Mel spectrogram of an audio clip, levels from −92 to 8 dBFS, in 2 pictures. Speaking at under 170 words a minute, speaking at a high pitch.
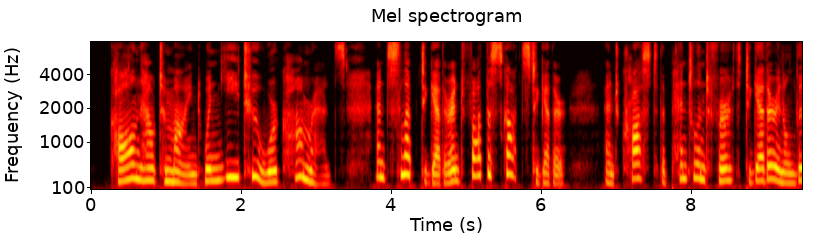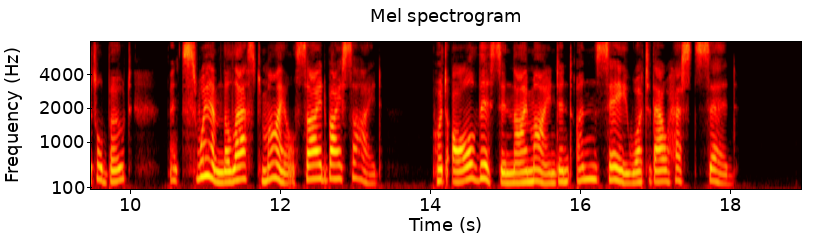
Yes: average, 150 wpm; high, 235 Hz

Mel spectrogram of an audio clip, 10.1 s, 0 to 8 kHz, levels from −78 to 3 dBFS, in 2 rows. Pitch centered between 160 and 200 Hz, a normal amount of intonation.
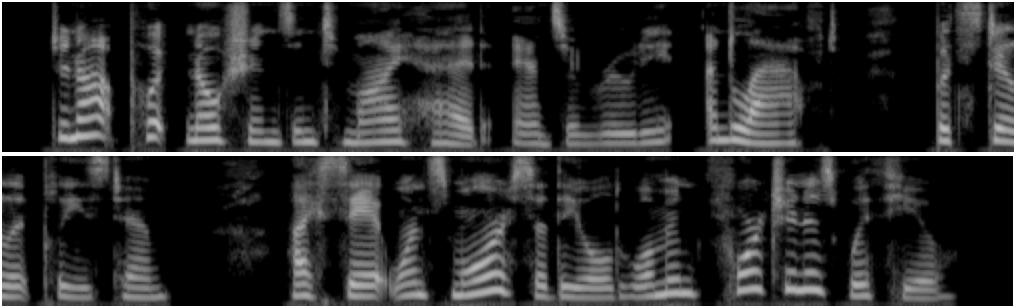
No: high, 215 Hz; average, 4.2 semitones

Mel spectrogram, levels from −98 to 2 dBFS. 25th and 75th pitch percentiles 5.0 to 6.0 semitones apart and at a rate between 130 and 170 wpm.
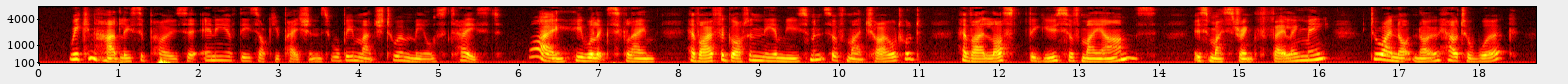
Yes: wide, 5.6 semitones; average, 150 wpm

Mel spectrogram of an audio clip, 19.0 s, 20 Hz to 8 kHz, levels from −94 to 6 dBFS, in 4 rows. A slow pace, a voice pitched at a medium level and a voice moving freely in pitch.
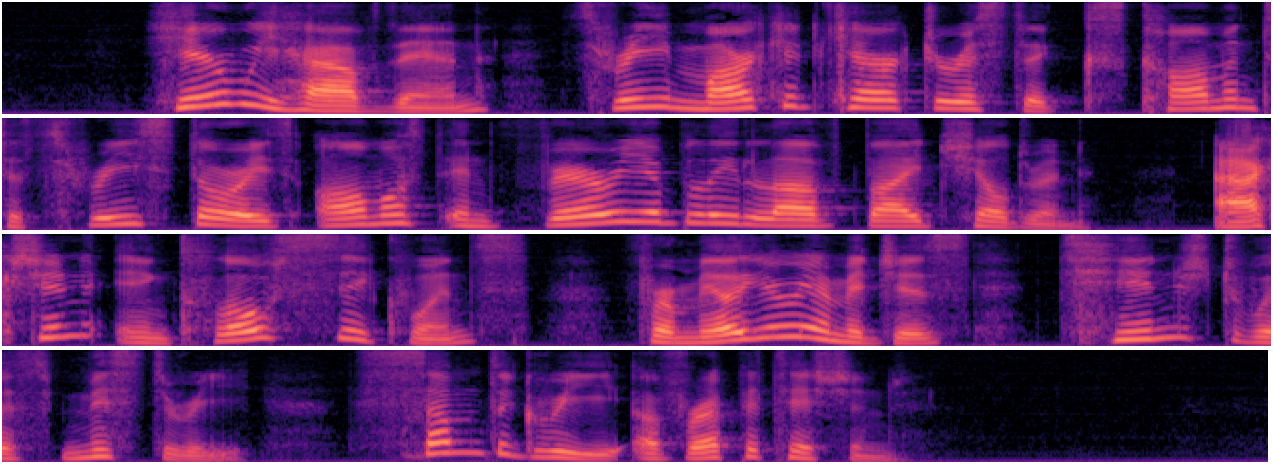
Yes: slow, 90 wpm; medium, 170 Hz; wide, 8.1 semitones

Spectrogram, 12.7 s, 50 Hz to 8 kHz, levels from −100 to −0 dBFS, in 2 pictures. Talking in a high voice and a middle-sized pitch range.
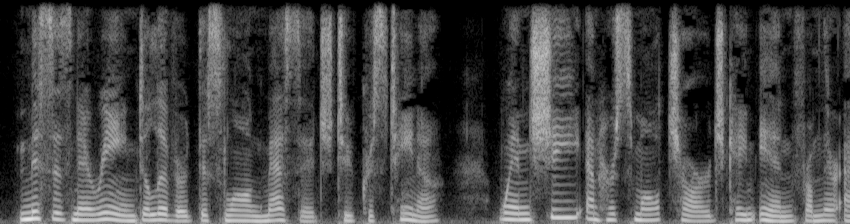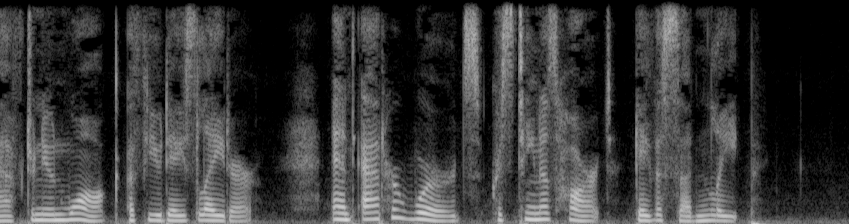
Yes: high, 195 Hz; average, 3.4 semitones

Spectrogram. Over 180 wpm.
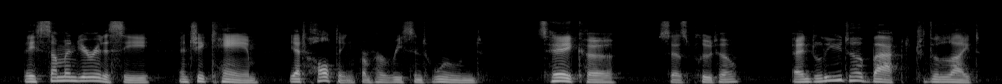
No: average, 140 wpm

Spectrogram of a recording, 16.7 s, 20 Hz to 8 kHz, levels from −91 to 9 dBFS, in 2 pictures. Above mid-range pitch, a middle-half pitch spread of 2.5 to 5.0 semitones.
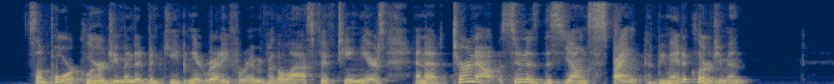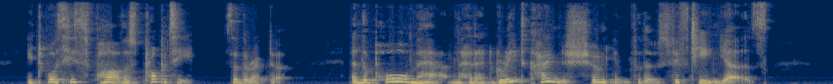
Yes: high, 195 Hz; average, 4.2 semitones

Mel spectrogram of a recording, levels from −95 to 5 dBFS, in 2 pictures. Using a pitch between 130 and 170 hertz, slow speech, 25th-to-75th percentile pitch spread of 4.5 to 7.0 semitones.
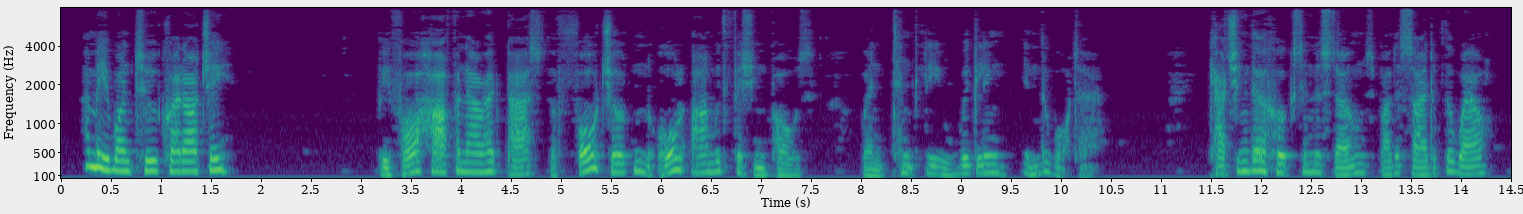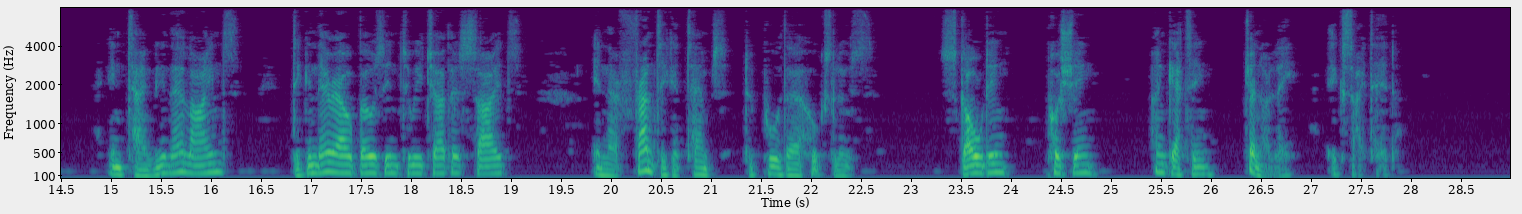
Yes: medium, 140 Hz; slow, 130 wpm; average, 4.8 semitones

